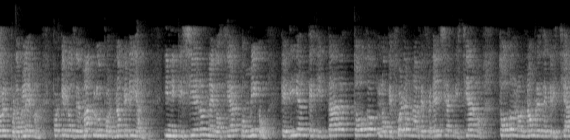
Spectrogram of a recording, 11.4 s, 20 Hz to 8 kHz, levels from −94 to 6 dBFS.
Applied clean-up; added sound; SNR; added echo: none; Meow; 19 dB; reverberation time 0.9 s.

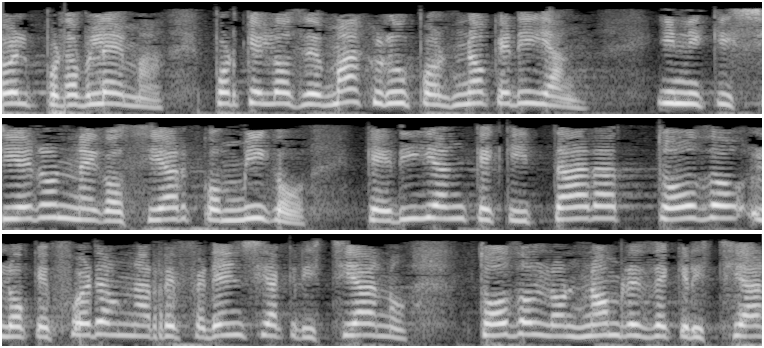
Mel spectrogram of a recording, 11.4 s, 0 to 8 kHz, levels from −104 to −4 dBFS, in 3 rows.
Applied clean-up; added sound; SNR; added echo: none; none; none; none.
